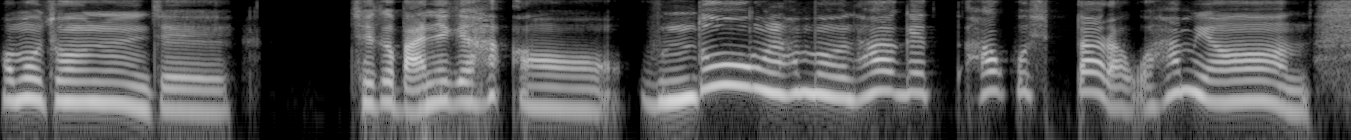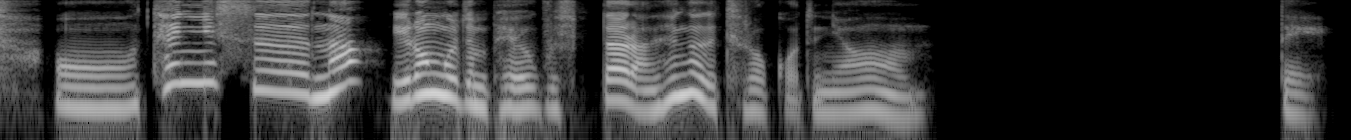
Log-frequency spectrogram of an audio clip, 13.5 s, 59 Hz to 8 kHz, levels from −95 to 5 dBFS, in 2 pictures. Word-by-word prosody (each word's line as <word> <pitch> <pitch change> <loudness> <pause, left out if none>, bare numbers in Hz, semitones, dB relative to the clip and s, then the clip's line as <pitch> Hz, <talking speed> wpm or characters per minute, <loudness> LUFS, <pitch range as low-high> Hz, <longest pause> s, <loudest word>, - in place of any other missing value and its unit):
아 235 - -1
뭐 250 0 +4
저는 230 -3 +2
이제 175 -2 -4 0.6
제가 225 0 0
만약에 215 +6 +5
하 265 +5 +1
어 185 -2 -3
'운동을 310 - +4
한번 295 -4 +2
하겠 310 0 0 0.2
하고 320 +1 -3
싶다.'라고 285 - -2
하면 235 - 0 0.5
어 185 -1 -6
'테니스나 360 - 0
이런 285 +6 +4
걸 265 - +3
좀 205 -3 -5
배우고 180 0 -8
싶다.'라는 210 -2 -1
생각이 270 -2 +1
들었거든요. 160 -3 -12 1.8
네. 150 -3 -15
230 Hz, 235 characters per minute, -24 LUFS, 185-300 Hz, 1.8 s, 만약에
